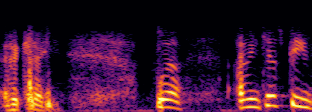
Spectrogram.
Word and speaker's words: oca: one which is um a vegetable called Oka which is spelled OCA I'm only trying it myself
